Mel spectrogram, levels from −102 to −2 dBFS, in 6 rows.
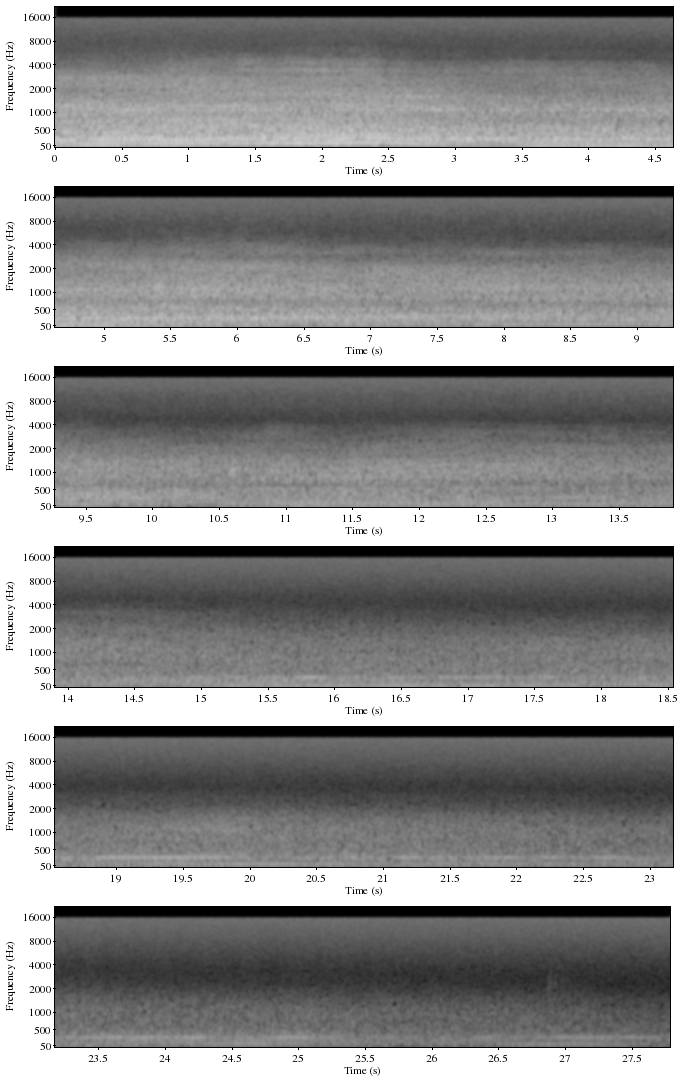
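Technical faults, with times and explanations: Throughout, low bit depth with noise shaping: a 7-bit signal leaves rounding noise only about 10 dB down, pushed upward into a steady, thin hiss rather than grainy signal-following distortion.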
